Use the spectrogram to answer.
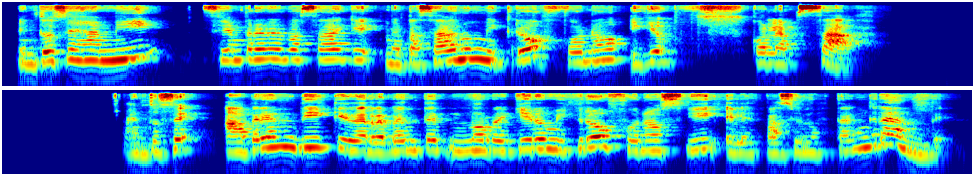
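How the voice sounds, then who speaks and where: A middle-aged woman teaching public speaking to a group of women, shifting her loudness and pace to demonstrate. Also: on the high side, moderate pace. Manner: expressive, demonstrates loud and soft delivery. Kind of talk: workshop talk to women.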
